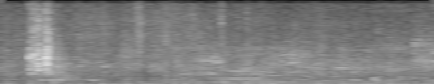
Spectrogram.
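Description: Faint background voices over a steady low hum, with one short sharp sound just after the start.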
